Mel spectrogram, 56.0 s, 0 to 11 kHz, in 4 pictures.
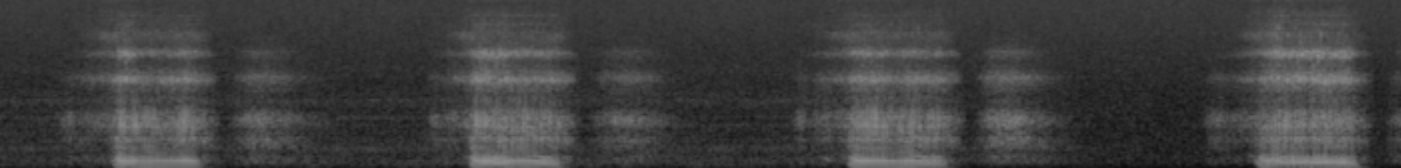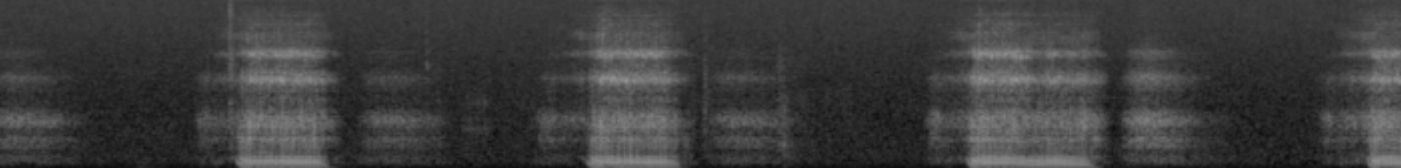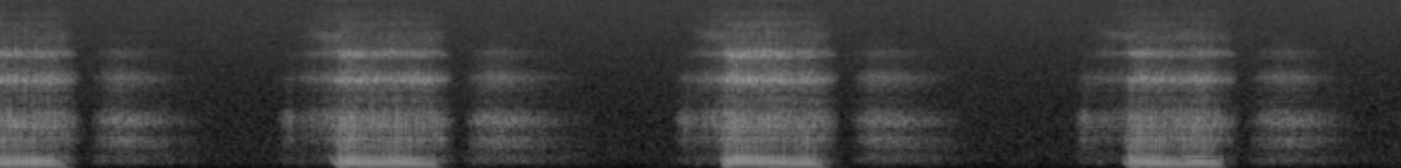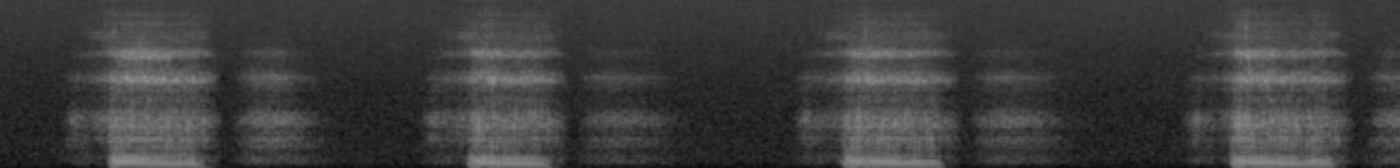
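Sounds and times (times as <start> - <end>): person snoring: 0.7 - 3.2, 4.3 - 6.7, 8.0 - 10.7, 12.1 - 14.9, 16.0 - 18.5, 19.4 - 21.9, 23.3 - 26.2, 27.3 - 30.0, 30.9 - 33.7, 34.8 - 37.6, 38.8 - 41.5, 42.7 - 45.3, 46.3 - 48.8, 50.0 - 52.7, 53.9 - 56.0.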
